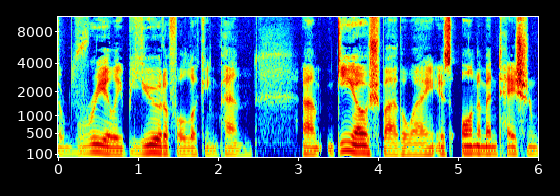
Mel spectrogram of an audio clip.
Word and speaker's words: guilloche: Google has a little speaker button where it will pronounce it, and that was how it was pronounced. So that's how I've always said it, is Guilloche.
